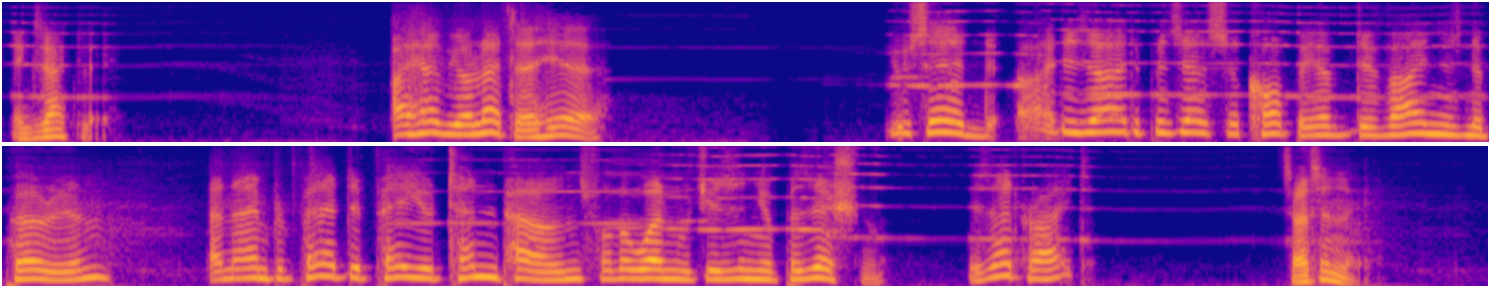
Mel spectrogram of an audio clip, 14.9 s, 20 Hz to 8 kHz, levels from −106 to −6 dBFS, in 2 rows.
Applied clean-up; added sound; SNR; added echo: neural mask model RNNoise.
